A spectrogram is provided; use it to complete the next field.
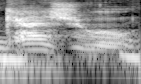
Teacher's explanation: कुछ जो है between the teeth at the side of the mouth, यहाँ मुख के किनारे पर आकर के थोड़ा सा जो है, जहाँ से हमारा आगे का दांत निकला है, यहाँ जीभ थोड़ा टच करती है, वहीं से हवा जो है घर्षण करके निकलती है, और इसमें हमारे गले में कंपन भी होता है।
